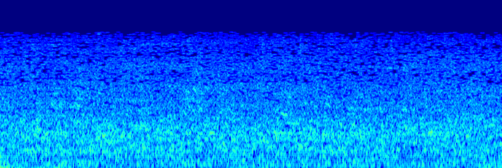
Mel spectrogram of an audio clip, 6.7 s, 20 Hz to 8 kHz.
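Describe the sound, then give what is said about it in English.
Ambient crowd noise in Moynihan Train Hall, where about 1,000 people mill about waiting for trains: a dense, steady murmur of many indistinct voices blending into an unbroken, hiss-like wash that holds an even level throughout, with no single voice standing out. “But I just want to play some of the ambient noise of the crowd downstairs.”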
